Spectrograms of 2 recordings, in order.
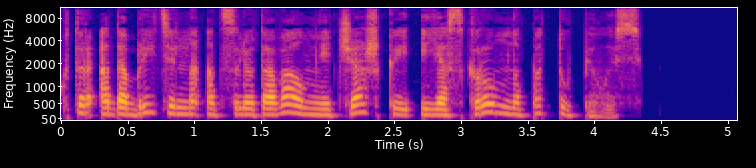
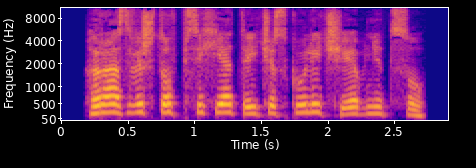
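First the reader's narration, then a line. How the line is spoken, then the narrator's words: Scoffing snort. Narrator (Russian): хмыкнула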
